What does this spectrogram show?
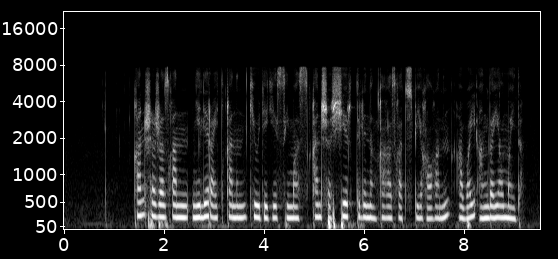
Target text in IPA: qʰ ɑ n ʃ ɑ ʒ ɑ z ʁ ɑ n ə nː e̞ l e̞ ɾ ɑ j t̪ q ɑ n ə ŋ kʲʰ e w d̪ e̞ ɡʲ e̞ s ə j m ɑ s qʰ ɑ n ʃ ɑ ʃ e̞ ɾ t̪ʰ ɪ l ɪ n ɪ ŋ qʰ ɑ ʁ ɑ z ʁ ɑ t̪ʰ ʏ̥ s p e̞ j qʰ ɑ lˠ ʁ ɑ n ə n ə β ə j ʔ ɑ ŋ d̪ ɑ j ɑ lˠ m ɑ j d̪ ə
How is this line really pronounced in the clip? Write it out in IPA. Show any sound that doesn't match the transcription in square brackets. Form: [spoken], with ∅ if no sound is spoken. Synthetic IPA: qʰ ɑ n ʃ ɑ ʒ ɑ z ʁ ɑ n ə nː e̞ l e̞ ɾ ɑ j t̪ q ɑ n ə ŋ kʲʰ e w d̪ e̞ ɡʲ e̞ s ə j m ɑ s qʰ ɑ n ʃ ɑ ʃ e̞ ɾ t̪ʰ ɪ l ɪ n ɪ ŋ qʰ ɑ ʁ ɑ z ʁ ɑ t̪ʰ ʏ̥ s p e̞ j qʰ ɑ lˠ ʁ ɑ n ə n [ɑ] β [ɑ] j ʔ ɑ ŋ d̪ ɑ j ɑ lˠ m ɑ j d̪ ə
